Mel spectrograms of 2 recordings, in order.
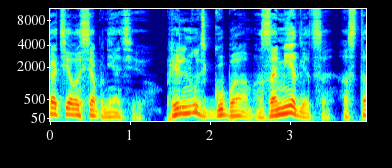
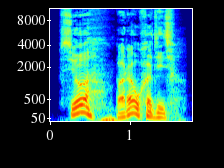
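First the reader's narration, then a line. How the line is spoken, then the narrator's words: Sighing. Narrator (Russian): вздохнул Андрей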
